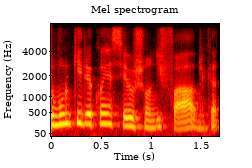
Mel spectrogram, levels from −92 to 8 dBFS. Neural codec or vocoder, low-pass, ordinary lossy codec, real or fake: codec, 16 kHz, about 1 kbps, DyCAST, with the encoder's durations; 7.2 kHz; none; fake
